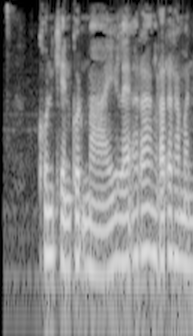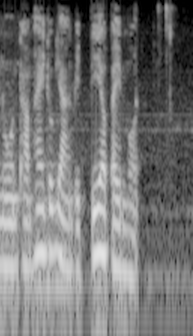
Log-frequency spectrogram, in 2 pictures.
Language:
Thai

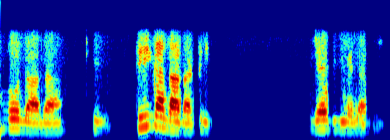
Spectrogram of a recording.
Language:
Sindhi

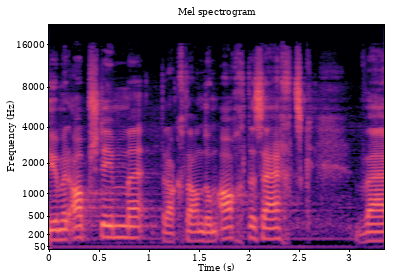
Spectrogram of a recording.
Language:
Swiss German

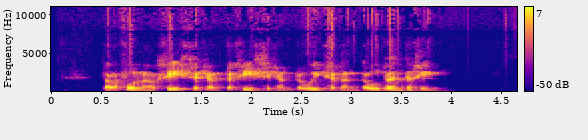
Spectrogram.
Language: Catalan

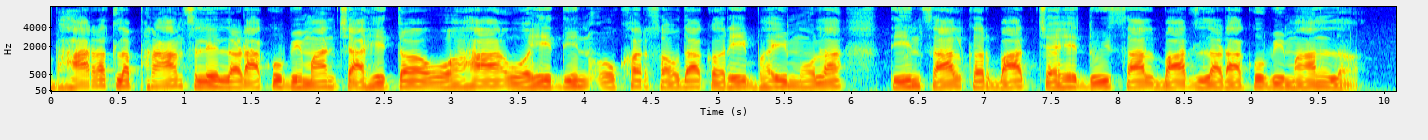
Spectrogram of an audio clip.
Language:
Chhattisgarhi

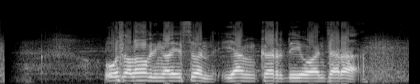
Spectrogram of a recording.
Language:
Sundanese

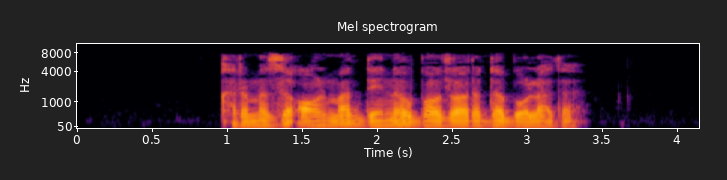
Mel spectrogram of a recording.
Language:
Uzbek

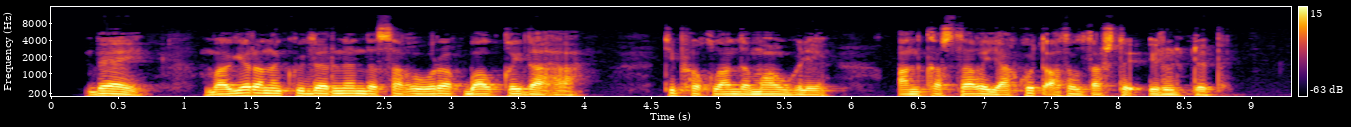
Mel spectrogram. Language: Bashkir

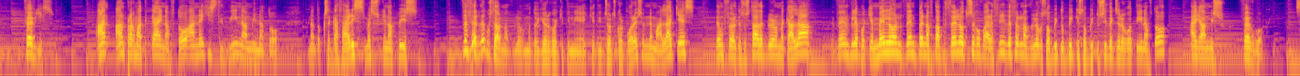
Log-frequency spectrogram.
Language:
Greek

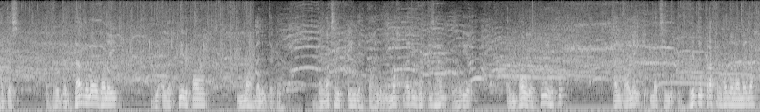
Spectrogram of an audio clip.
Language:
Dutch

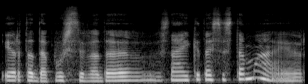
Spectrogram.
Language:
Lithuanian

